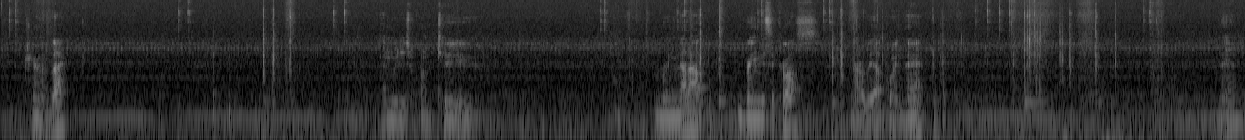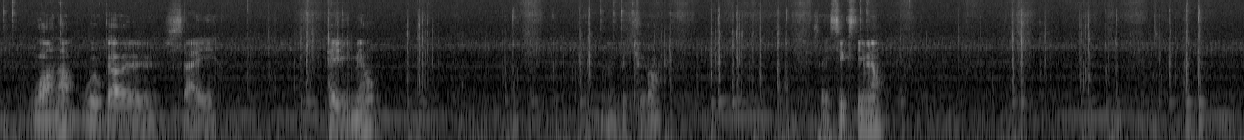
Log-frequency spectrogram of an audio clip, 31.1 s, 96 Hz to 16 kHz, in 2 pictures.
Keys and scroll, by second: 3.3 Escape, 8.6 Escape, 10.4 Escape, 11.6 Escape, 13.3 Delete, 19.6-21.1 typing, 21.8 Return, 22.8 Escape, 23.8 Delete, 24.4 Escape, 25.0 l, 25.3 Return, 28.2-29.1 typing, 29.4 Return, 30.2 Escape.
